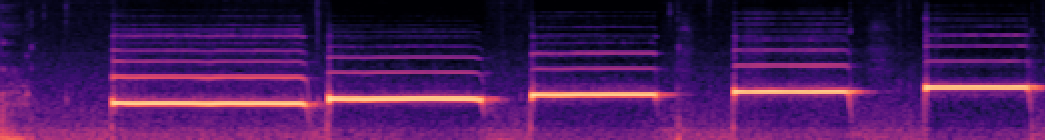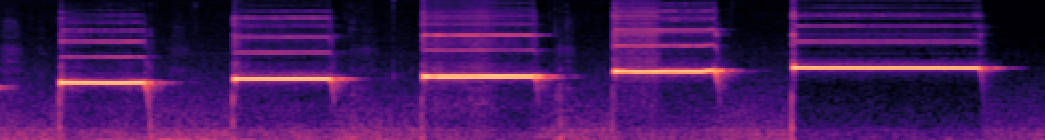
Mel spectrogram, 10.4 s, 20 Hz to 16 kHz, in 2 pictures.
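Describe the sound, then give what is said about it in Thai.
A six-hole ocarina plays a rising do-re-mi scale of ten clear, sustained notes, each separated by a short breath and stepping steadily higher, loud with no talking. “ไล่สเกลโดเรมีฟานะ แล้วระหว่างที่ไล่เนี่ยครับคุณผู้ฟังผมก็ให้เด็กนับไปด้วยว่า โน้ตตัวนี้ตัวที่เท่าไหร่แล้ว อ่ะ คุณผู้ฟังก็นับไปพร้อมกับเด็กๆ เลยนะครับ ผมจะเป่าขุยโอคาริน่าให้ฟังแล้วนะครับว่าตอนนี้เนี่ยมันมี6รู”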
